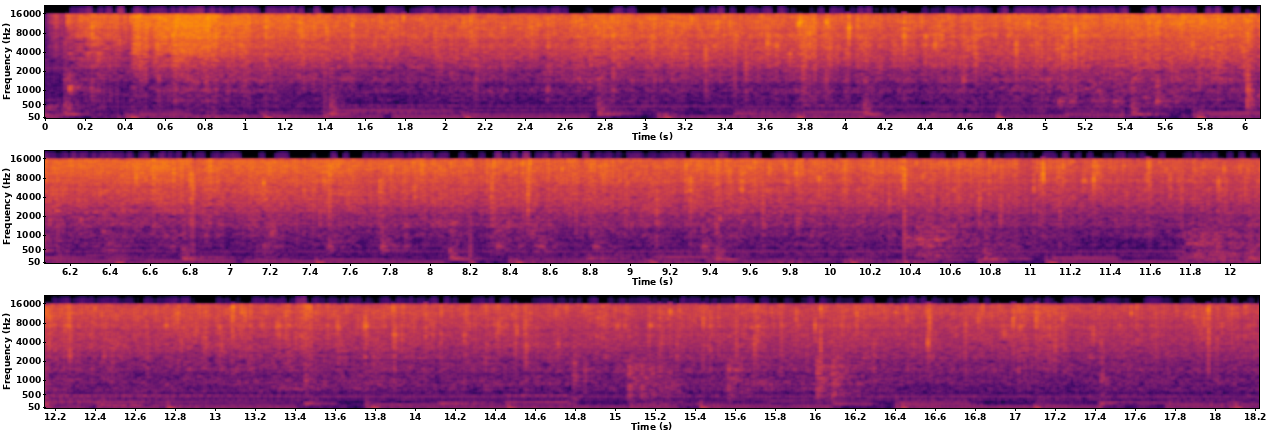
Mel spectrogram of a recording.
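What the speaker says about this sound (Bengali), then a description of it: "পেঁয়াজটা ভেজে নিচ্ছি দেখো পেঁয়াজটা একটু লাল লাল করে ভেজে নিচ্ছি" Chopped onion with nigella seeds fries in hot oil, a loud continuous sizzle with scraping stir strokes running steadily throughout, close up and with no voices.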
